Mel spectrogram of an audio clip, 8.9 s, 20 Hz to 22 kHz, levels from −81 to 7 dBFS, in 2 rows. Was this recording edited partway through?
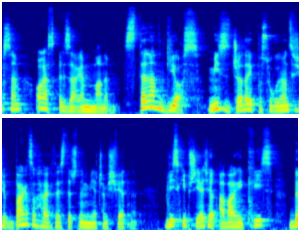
no; 0 cuts

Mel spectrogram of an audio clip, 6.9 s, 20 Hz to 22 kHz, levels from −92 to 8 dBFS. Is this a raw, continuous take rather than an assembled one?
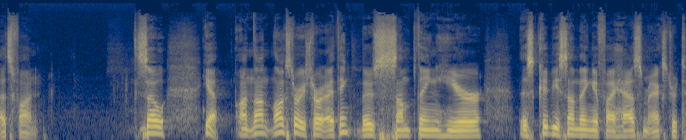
no; 1 cut; at 3.5 s

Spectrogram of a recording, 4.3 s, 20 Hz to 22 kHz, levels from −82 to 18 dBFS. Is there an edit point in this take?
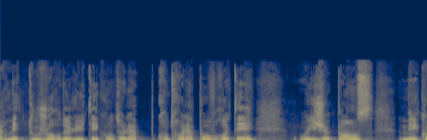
no; 0 cuts

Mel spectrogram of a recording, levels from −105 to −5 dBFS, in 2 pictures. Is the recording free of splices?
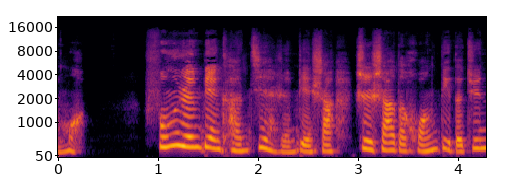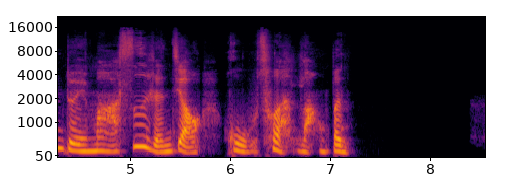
yes; 0 cuts

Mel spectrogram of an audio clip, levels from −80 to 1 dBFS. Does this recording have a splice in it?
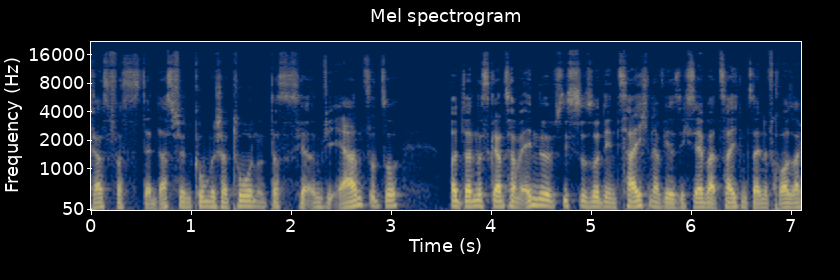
no; 0 cuts

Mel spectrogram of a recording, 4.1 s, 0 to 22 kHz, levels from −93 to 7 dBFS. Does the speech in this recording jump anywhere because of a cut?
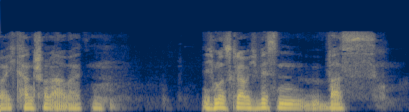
no; 0 cuts

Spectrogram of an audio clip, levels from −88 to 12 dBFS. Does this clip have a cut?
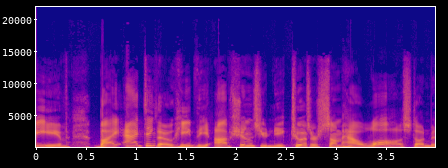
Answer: yes; 3 cuts; at 1.2 s, 1.6 s, 2.7 s

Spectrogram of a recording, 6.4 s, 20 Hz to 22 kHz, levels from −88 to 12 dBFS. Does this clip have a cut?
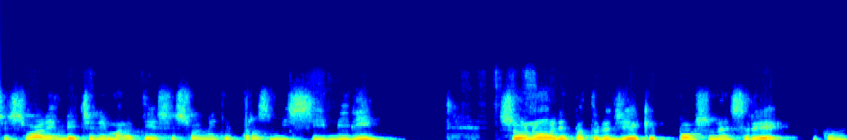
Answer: no; 0 cuts

